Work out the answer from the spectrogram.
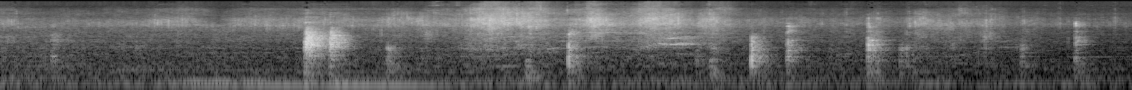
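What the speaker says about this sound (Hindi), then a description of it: "बस कुछ सेकंड इसको ज़रा थोड़ा सा भूनकर अब हमने इसमें ये चने की दाल ऐड कर देनी है" Rice toasting briefly in a pan before chana dal goes in, for Qaboli rice, gives a faint, patchy sizzle with scattered stirring clinks and scrapes and a sharper burst near the start of the second third.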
